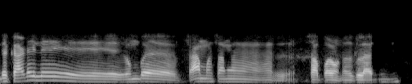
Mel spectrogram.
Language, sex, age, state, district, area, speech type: Tamil, male, 18-30, Tamil Nadu, Virudhunagar, urban, conversation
